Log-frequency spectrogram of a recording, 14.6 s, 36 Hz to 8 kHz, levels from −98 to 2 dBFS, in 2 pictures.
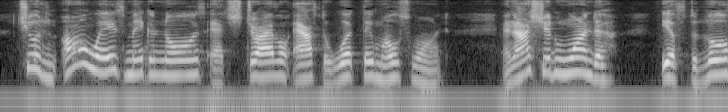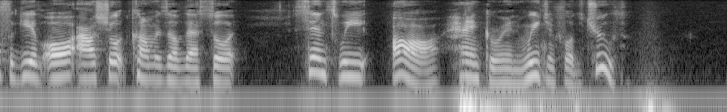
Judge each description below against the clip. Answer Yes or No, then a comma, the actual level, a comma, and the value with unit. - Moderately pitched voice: No, high, 195 Hz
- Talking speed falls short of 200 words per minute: Yes, average, 150 wpm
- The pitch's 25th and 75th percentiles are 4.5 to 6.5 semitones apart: Yes, average, 5.1 semitones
